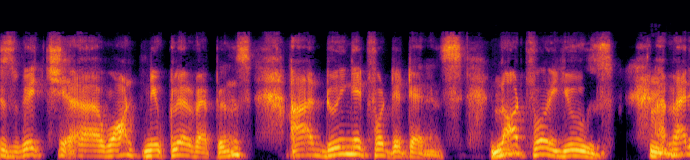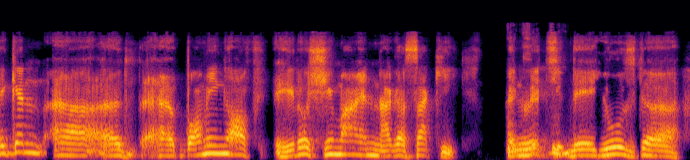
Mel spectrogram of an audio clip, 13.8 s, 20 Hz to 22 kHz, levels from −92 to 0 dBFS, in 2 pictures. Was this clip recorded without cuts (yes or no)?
yes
